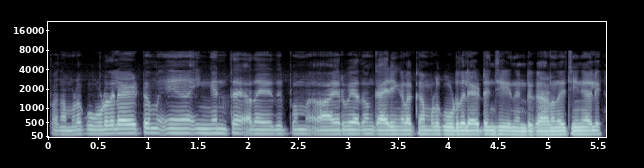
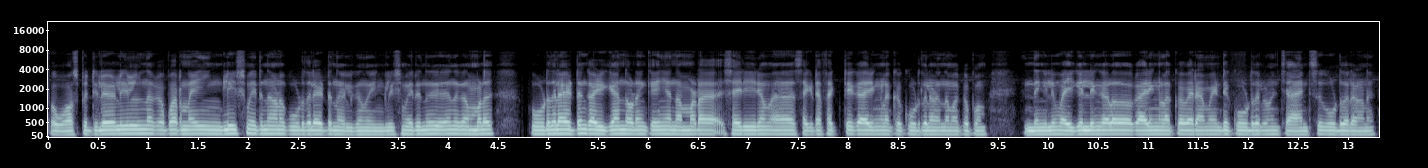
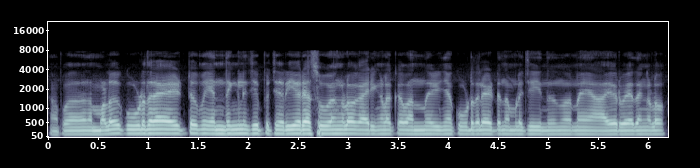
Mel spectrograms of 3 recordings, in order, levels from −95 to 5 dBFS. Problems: none marked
